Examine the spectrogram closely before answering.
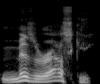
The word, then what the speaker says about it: Misiorowski: And we are joined now by Nashville Sounds reliever Jacob Misiorowski. Hi, how are you guys? Jacob? I'm doing well. You said it right. I got it right.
